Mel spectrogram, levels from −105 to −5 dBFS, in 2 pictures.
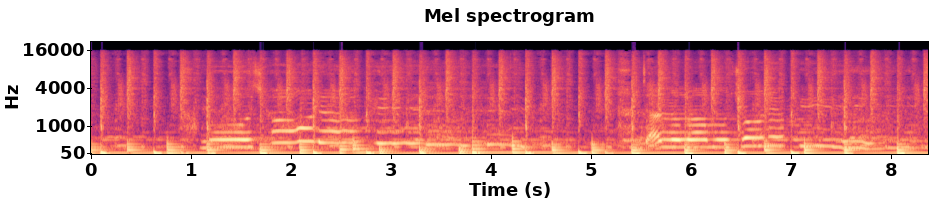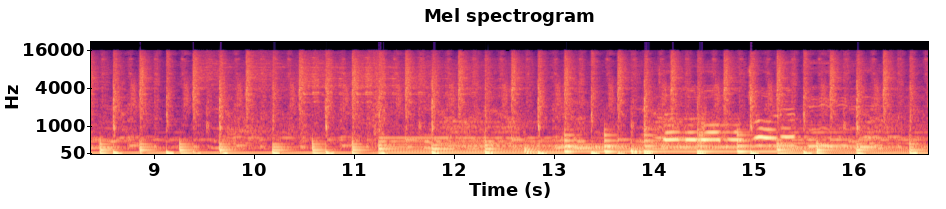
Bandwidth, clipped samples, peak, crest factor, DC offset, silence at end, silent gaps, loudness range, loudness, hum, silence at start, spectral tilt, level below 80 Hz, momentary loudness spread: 16.5 kHz; under 0.1%; 0 dBFS; 12 dB; 0.2%; 0 s; none; 4 LU; -13 LUFS; none; 0 s; -5 dB/octave; -16 dBFS; 6 LU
